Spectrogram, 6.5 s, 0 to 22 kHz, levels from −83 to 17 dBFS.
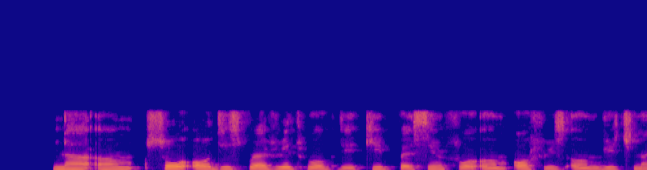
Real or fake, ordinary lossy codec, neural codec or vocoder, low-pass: fake; none; codec, 16 kHz, 8 kbps, FunCodec, trained on Chinese and English, 25 frames a second; none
